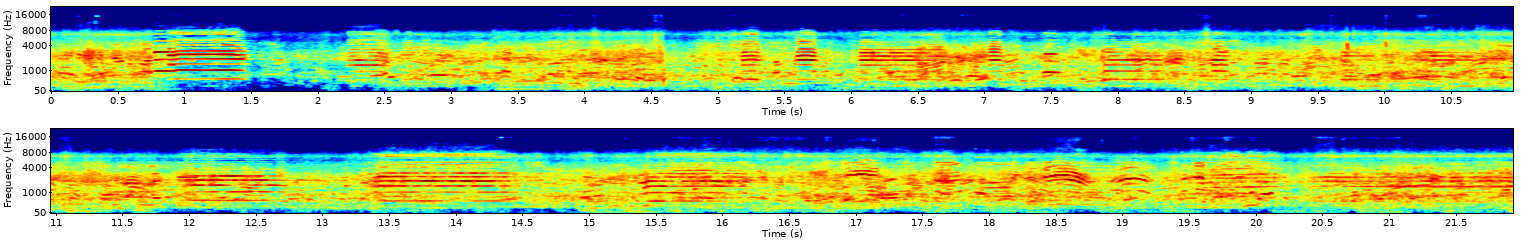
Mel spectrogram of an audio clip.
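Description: A large crowd chatters loudly outdoors.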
